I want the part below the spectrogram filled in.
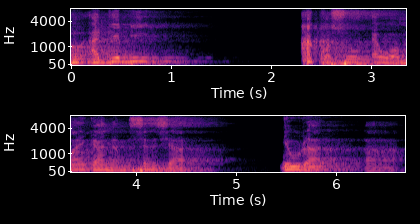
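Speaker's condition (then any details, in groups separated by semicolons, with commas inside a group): No condition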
